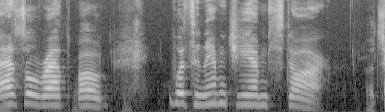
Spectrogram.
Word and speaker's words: Basil Rathbone: Basil Rathbone. Basil Rathbone was an MGM star.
